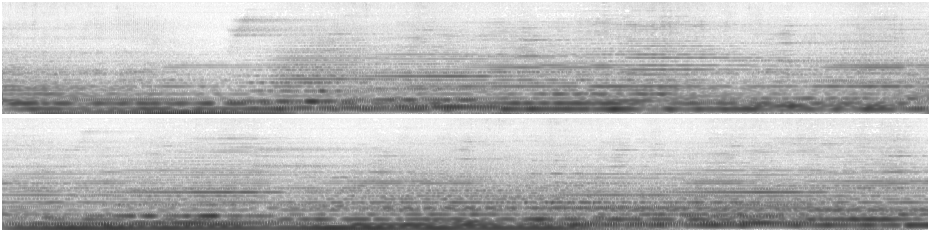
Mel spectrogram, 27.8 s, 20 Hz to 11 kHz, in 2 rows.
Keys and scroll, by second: 1.7 Escape, 3.7 m, 7.0 Escape, 11.5 Escape, 11.8 3, 16.8 w, 21.6 Escape, 27.1 b.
